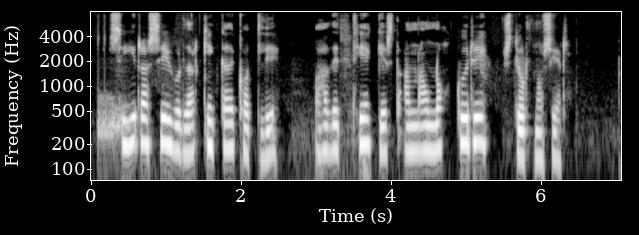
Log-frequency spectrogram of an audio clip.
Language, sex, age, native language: Icelandic, female, 30-39, Icelandic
